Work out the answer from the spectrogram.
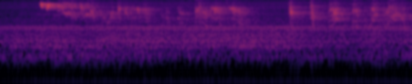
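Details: A young double-collared seedeater, still in brown plumage, sings thin, high, scratchy twittering phrases in quick bursts over a steady background hiss.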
